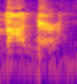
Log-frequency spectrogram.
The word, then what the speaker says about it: Wagner: But her maiden name was Wagner, or Wagner, the way it's pronounced in German.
